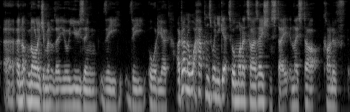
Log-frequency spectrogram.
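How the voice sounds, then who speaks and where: A man's voice: mid-range voice, lively intonation, fairly quick. A man speaking as a guest in a casual chat, explaining things in a hesitant, rambling way. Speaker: guest, fan fiction author.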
